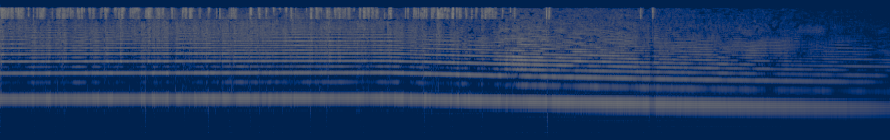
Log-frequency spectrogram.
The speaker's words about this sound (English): That nightmarish sound comes from a truck-mounted sonic gun developed by the Chinese military. It causes nausea and vomiting with prolonged exposure and is apparently being used to harass Indian soldiers on the line of actual control,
